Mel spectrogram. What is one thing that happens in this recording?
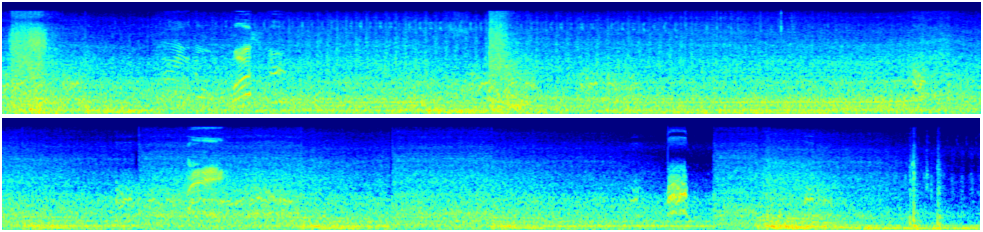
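A car engine hums and revs as a car drives along.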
